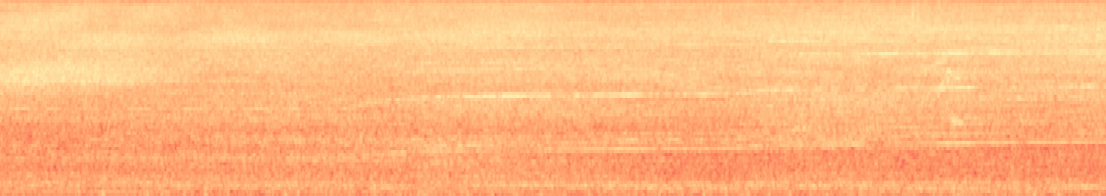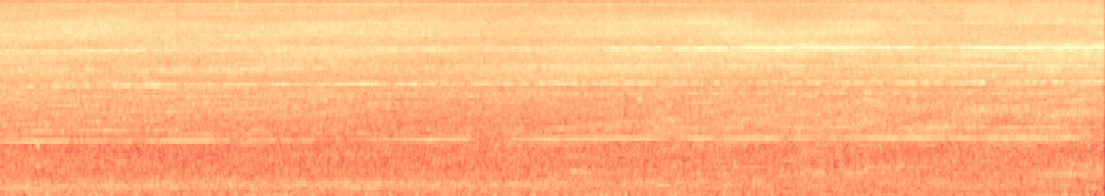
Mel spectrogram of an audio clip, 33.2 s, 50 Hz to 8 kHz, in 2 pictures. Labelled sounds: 13.9	14.7	killer whale, 0.84 to 3.5 kHz

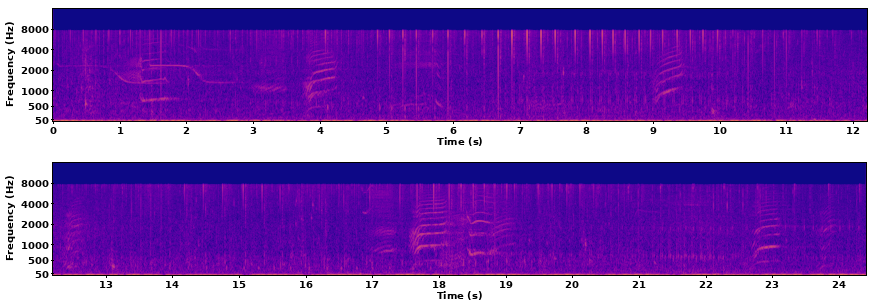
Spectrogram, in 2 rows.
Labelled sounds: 0.0	4.4	killer whale, southern Alaska resident, 0.46 to 6.3 kHz
5.1	5.9	killer whale, southern Alaska resident, 0.51 to 4.4 kHz
9.0	9.5	killer whale, southern Alaska resident, 0.46 to 4.9 kHz
12.3	12.8	killer whale, southern Alaska resident, 0.37 to 5.2 kHz
16.8	19.2	killer whale, southern Alaska resident, 0.32 to 8.0 kHz
20.9	21.6	killer whale, southern Alaska resident, 2.3 to 5.5 kHz
22.7	23.2	killer whale, southern Alaska resident, 0.46 to 8.0 kHz
23.6	24.1	killer whale, southern Alaska resident, 0.51 to 3.7 kHz

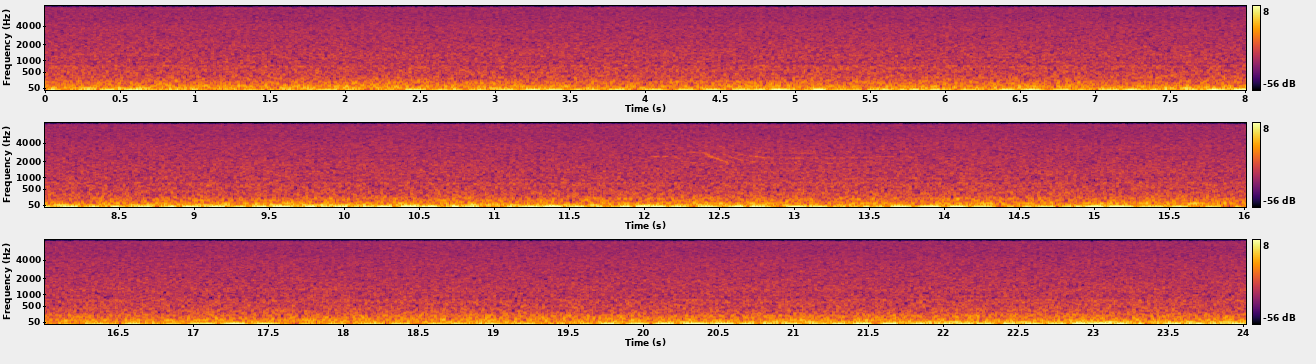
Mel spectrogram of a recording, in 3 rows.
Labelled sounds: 12.3	12.9	killer whale, Bigg's (transient), 1.9 to 2.9 kHz

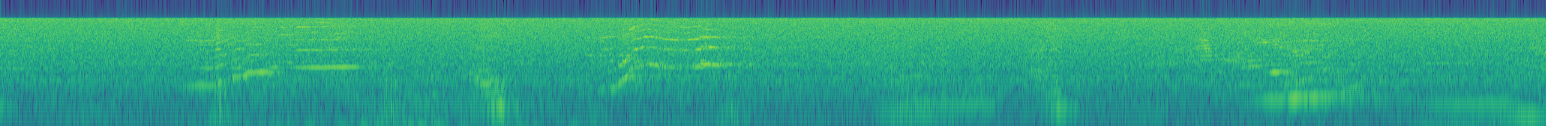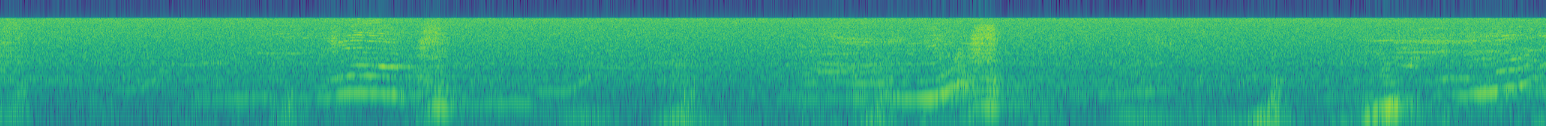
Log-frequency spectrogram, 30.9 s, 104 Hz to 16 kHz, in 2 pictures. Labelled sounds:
2.0	3.6	humpback whale, 0.80 to 6.6 kHz
6.1	7.3	humpback whale, 0.80 to 5.7 kHz
12.0	12.9	humpback whale, 0.80 to 3.1 kHz
18.8	19.6	humpback whale, 0.80 to 6.8 kHz
23.6	24.1	humpback whale, 0.86 to 3.6 kHz
29.1	30.9	humpback whale, 0.83 to 3.4 kHz

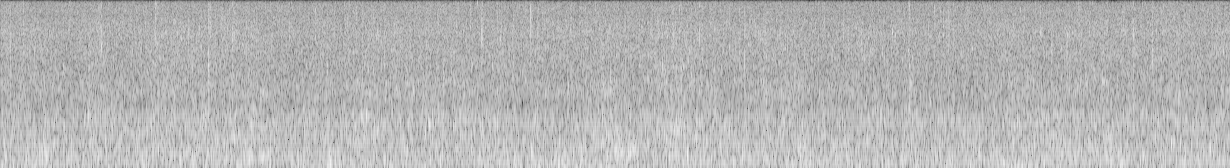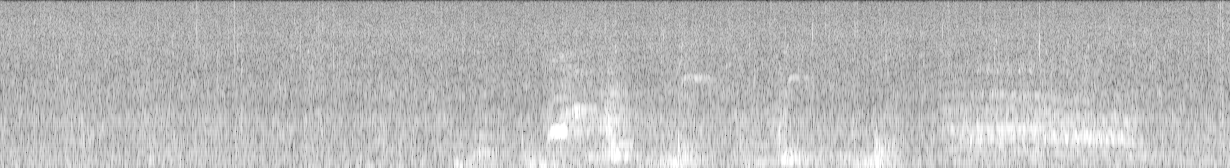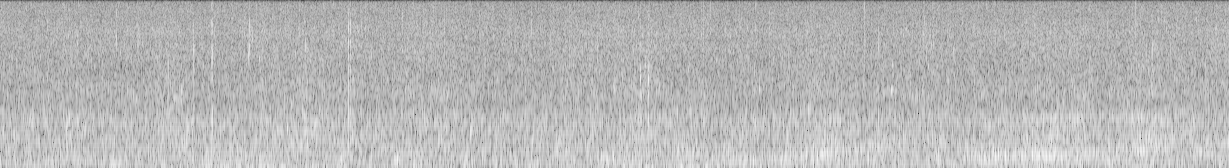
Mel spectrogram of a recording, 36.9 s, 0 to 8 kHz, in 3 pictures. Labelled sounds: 17.8	18.3	humpback whale, 0.78 to 3.1 kHz
19.1	19.5	humpback whale, 1.7 to 2.0 kHz

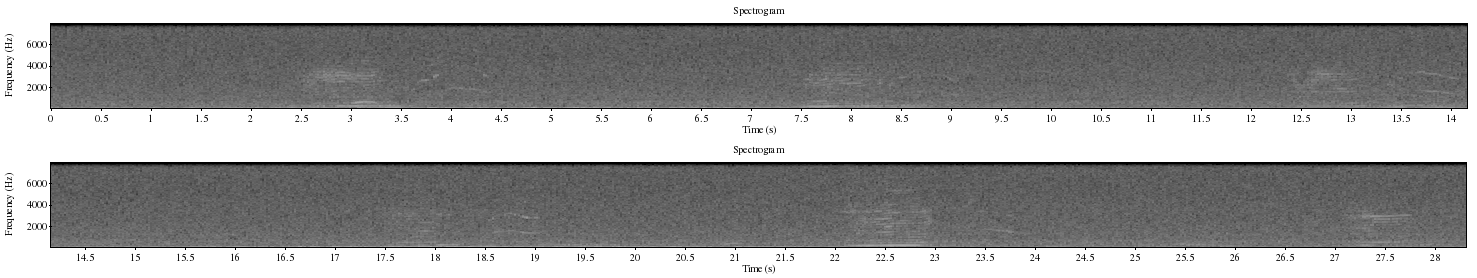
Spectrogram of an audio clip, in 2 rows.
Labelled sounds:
2.6	3.1	humpback whale, 2.6 to 3.3 kHz
4.0	4.3	humpback whale, 1.7 to 2.0 kHz
7.8	8.1	humpback whale, 2.3 to 2.8 kHz
13.7	14.1	humpback whale, 1.4 to 1.8 kHz
18.6	19.1	humpback whale, 1.4 to 3.3 kHz
22.2	22.7	humpback whale, 2.2 to 2.8 kHz
23.5	23.8	humpback whale, 1.4 to 1.8 kHz
27.2	27.8	humpback whale, 2.4 to 3.3 kHz

